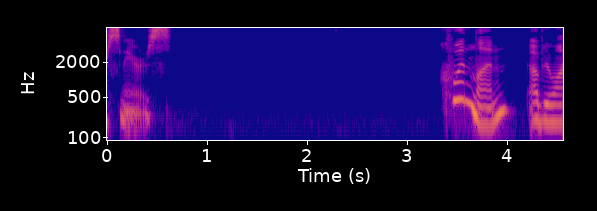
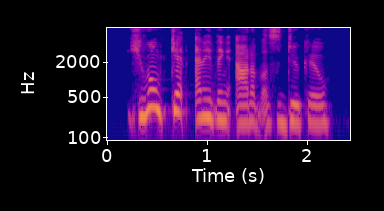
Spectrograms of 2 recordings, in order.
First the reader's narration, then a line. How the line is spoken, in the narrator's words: Anakin snaps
